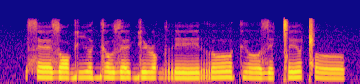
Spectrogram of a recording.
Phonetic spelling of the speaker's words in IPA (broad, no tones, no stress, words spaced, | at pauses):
sɛːzɔɡiːə̯ ɡʲɔʊ̯zɛɪ̯ ɡiɭ ɔɡreː rɤːkʲɤːze ǀeə̯ǁɤː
